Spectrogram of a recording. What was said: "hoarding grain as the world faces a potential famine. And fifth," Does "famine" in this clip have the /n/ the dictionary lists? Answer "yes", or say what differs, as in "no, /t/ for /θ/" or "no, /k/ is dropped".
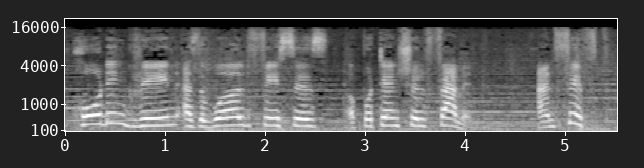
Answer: yes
